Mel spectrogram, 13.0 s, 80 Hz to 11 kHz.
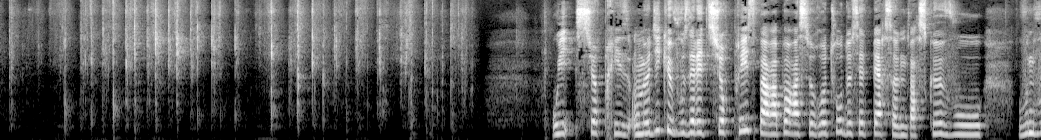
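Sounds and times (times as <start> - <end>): cards shuffling: 0.0 - 6.0.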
